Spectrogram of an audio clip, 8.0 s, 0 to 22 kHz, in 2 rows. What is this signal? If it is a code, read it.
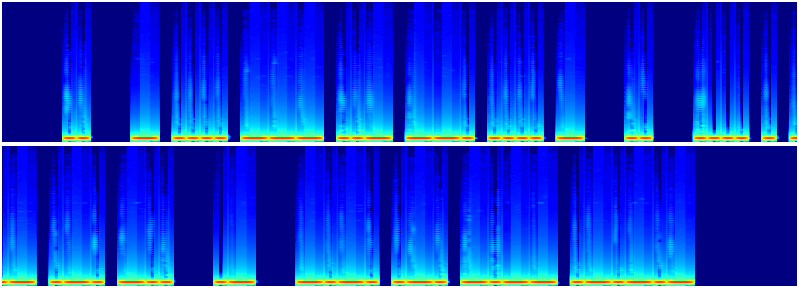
Morse code, heard as a keyed tone, about 34 wpm, 700 Hz. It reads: I THOUGHT I HEARD A CRY.
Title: Sentences from Top 1000 Words - Review Part 2 - 35wpm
